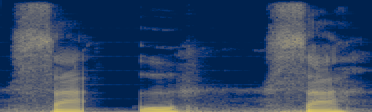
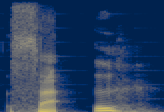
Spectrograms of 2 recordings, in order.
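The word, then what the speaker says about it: sa'u: Color en guaraní decimos sa-u. Ojo con el puso. El puso sirve para separar las palabras, las sílabas, digamos. Y entonces él se usa como si fuera un corte, como si fuera cortado. Entonces diríamos sa-u, color, sa-u, color.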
